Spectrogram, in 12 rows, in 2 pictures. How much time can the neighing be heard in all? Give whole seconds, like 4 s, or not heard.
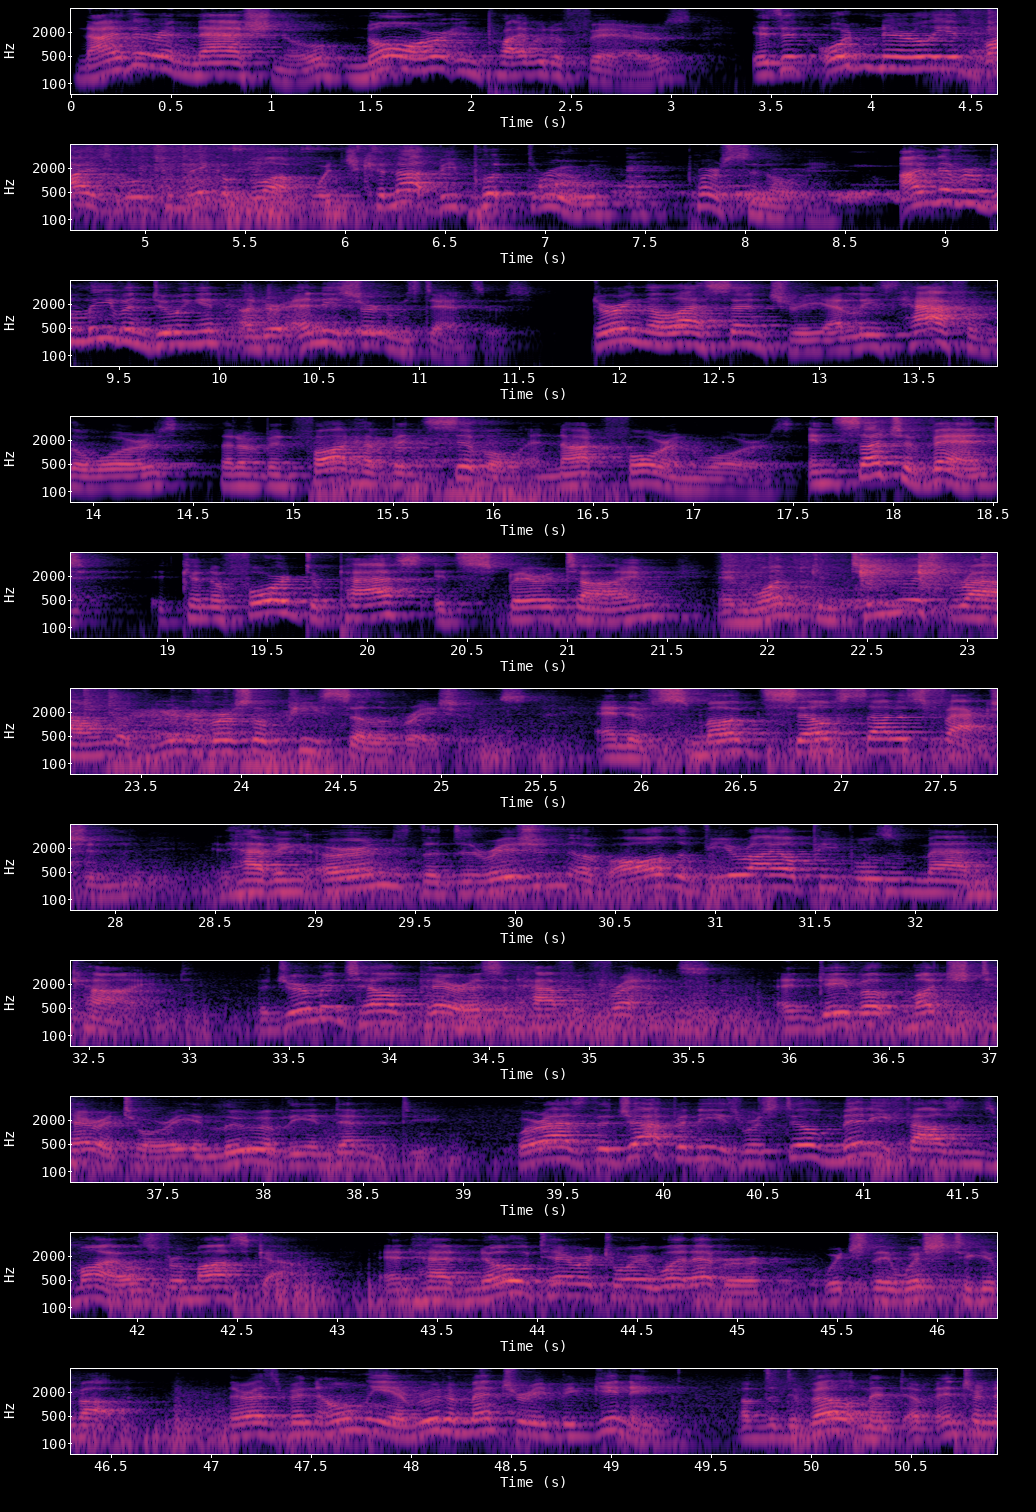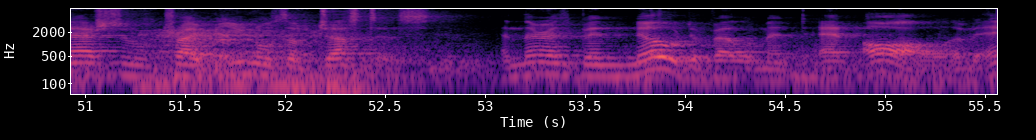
4 s.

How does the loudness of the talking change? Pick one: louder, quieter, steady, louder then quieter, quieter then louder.
steady.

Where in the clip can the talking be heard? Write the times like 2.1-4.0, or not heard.
0.0-55.5.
